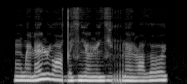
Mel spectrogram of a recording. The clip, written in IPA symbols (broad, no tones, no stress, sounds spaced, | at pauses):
õ w æ̃ ɽ æ ɭ y w ø dˤ y zʲ ɑ̃ ɭ ĩ zʲ ø r æ̃ ɭ ɯ ðˤ y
